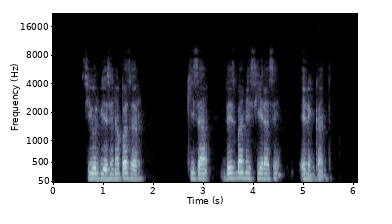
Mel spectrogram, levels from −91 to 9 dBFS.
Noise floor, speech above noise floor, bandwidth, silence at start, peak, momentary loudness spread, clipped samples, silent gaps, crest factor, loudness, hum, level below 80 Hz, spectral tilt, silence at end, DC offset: under -90 dBFS; over 71 dB; 9 kHz; 0.65 s; -4 dBFS; 14 LU; under 0.1%; 2.38-2.66 s; 18 dB; -20 LUFS; none; -64 dBFS; -7.5 dB/octave; 0.6 s; under 0.1%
